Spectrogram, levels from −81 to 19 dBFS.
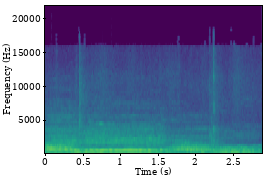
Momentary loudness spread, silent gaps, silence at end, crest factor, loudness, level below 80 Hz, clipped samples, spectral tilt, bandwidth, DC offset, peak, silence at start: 6 LU; none; 0 s; 12 dB; -12 LUFS; -38 dBFS; under 0.1%; -5.5 dB/octave; 16.5 kHz; under 0.1%; 0 dBFS; 0 s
